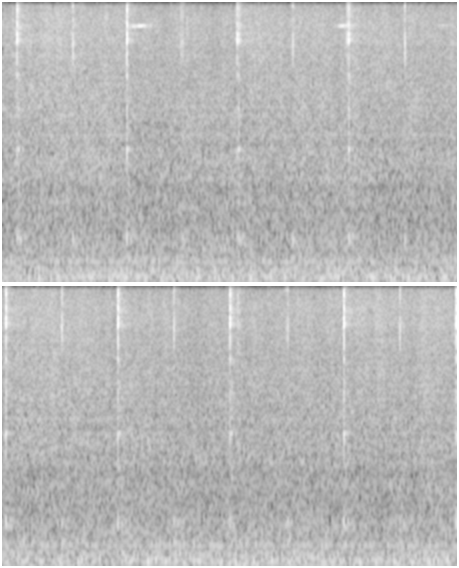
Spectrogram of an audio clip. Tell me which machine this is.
valve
